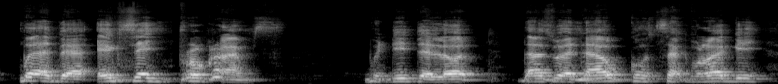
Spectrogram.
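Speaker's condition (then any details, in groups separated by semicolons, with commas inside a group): Neurological disease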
